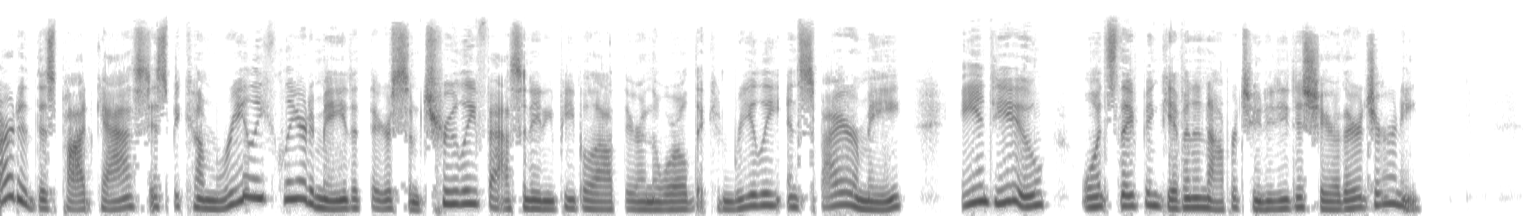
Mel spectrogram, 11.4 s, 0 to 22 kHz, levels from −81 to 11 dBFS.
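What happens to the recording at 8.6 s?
Nothing goes wrong at 8.6 s; the speech continues intact through that moment, with no dropout, click or distortion.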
